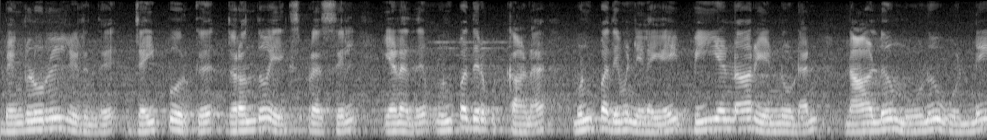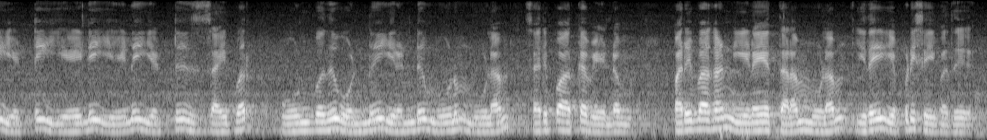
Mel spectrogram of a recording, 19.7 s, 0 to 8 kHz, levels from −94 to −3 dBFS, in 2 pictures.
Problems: constant background noise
